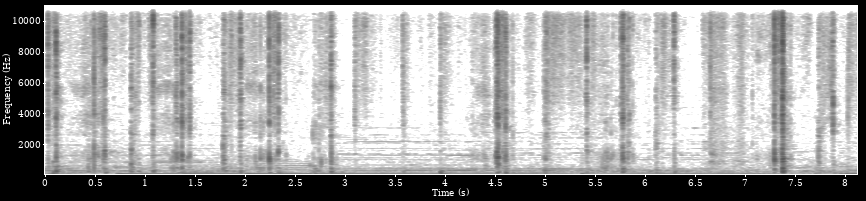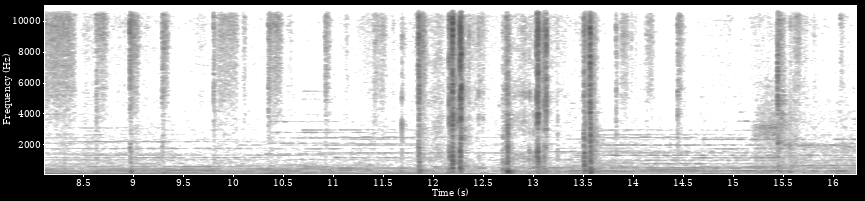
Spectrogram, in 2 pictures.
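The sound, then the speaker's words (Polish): Tarot cards are laid out all at once on a table: many quick, light taps and slaps of card on surface in an irregular run, over a low steady background. “rozkładam wszystkie karty od razu.”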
